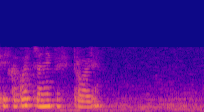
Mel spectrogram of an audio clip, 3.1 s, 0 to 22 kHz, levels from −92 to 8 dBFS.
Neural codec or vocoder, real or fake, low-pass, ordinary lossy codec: none; real; 7.2 kHz; AAC, 16 kbps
